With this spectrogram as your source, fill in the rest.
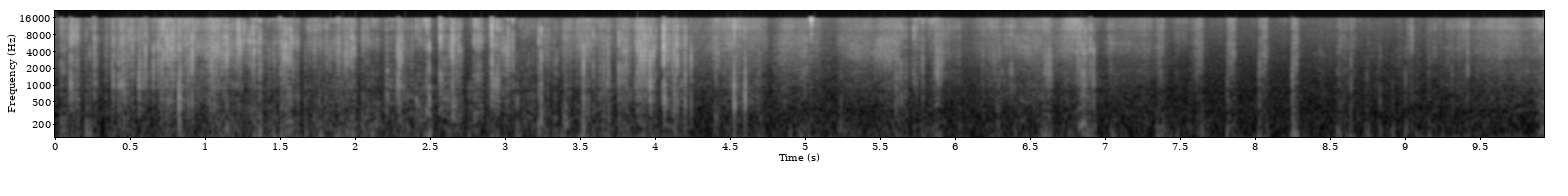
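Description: Long nails scratch along the ribbed knit of an empty, hollow lime green and grey knit textile sneaker held in one hand. The result is a dense, continuous run of dry, crackly scratching with bright rasping texture over a low, muffled rumble from the handled shoe.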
